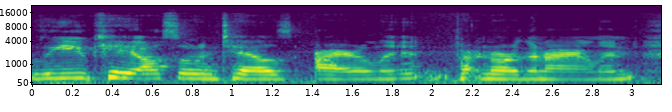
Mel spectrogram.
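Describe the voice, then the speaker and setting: Amid noticeable background noise and audible room echo, a woman with an American accent speaks at medium pitch and a moderate pace. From coastal Maine, US. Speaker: vlogger. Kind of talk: casual vlog monologue. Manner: halting, many self-corrections.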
